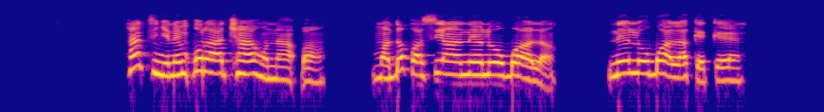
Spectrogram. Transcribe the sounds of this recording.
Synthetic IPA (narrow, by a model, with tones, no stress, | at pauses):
ha˦ti˨ɲe˨ɾe˨ŋ͡m̩˦k͡pʊ˦ɾʊ˦a˦t͡ʃa˦a˦ɦʊ˨na˨a˨k͡pa˨ | ma˨dɔ˦kʷɔ˨sɪ˦a˦˨ne˦lo˦ɡ͡bɔ˦˨la̰˨ | ne˦lo˦ɡ͡bɔ˦a˨la˦ke˨ke˦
